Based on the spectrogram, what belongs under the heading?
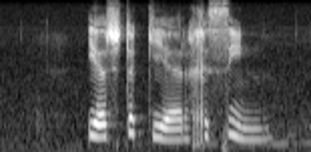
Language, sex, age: Afrikaans, female, 19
